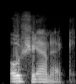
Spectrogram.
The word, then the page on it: oceanic: American English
